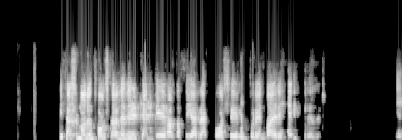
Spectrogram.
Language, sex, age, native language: Icelandic, female, 60-69, Icelandic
